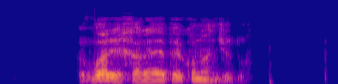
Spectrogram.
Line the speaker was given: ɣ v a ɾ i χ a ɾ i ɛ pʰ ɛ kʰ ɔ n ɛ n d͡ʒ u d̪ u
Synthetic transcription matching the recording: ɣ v a ɾ i χ a ɾ a ɛ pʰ ɛ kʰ ɔ n a n d͡ʒ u d̪ u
